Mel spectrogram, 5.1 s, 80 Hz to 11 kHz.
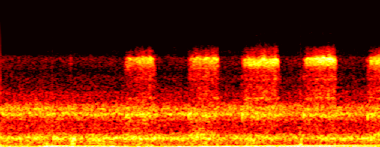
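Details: Owls at night on a live camera, 6 August 2011 near 11:28 PM, during feeding time as an adult delivers food and others help themselves; short harsh screechy bursts repeat about every 0.8 seconds over a steady low electrical hum.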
